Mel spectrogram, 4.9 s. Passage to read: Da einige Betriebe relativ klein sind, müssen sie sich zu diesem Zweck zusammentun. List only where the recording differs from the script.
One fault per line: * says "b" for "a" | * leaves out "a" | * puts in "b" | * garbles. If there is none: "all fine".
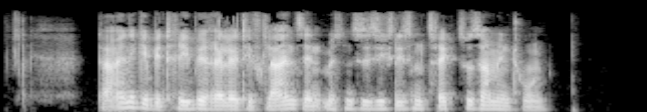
* leaves out "zu"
